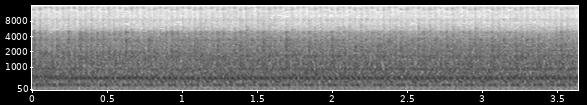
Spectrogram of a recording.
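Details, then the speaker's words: SsangYong Actyon 2.0 diesel (Mercedes engine) after new injectors were fitted, first run left at idle to warm up: even, steady hum with no misses or irregular knock; normal idle. "galera acabamos de funcionar então lembra que quando você funcionar ela primeira vez com os bico novo Tem que deixar ela esquentar funcionar na marcha lenta até a temperatura chegar a um certo altura né"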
